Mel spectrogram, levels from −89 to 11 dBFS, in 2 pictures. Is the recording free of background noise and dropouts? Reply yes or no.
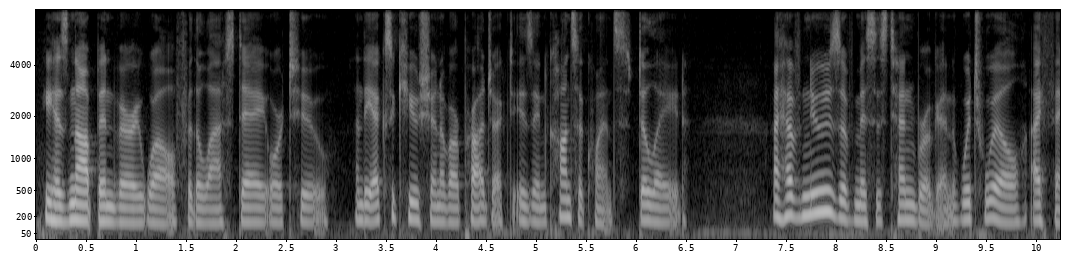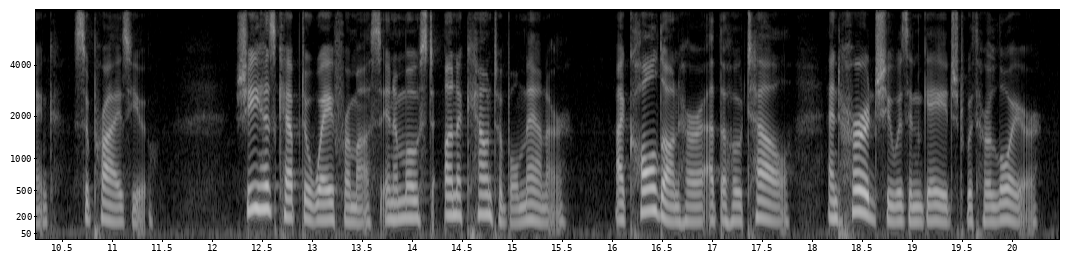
yes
